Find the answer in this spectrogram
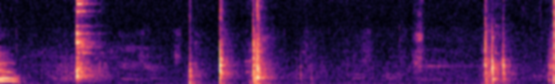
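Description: A few light knocks and clinks of kitchenware being handled at a food processor: one about half a second in, three close together around the middle, and a pair near the end.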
